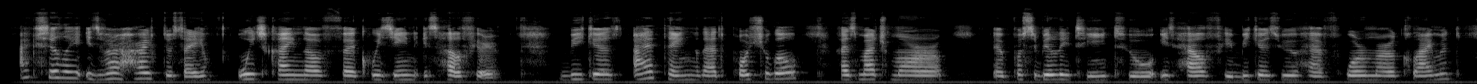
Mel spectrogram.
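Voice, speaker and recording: With a Polish accent, a woman speaks at a fairly slow pace. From Poland. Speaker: exchange student. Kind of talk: interview. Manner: halting.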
